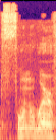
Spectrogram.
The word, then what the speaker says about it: Phunware: your, is it Phunware, Phunware, am I saying it properly? – P-H-U-N, yeah. – P-H-U-N.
